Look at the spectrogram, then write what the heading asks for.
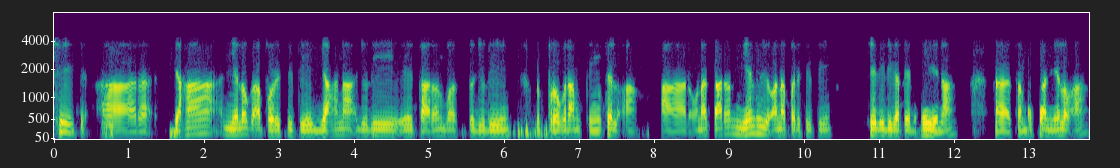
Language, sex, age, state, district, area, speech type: Santali, male, 30-45, Jharkhand, East Singhbhum, rural, conversation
